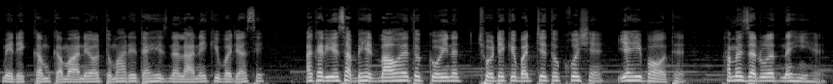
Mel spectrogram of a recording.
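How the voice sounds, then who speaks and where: A resigned poor husband from a cartoon, voiced by a man, speaking in a calm, consoling way. His voice sits a bit high, with soft music playing underneath. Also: moderate pace, lightly acted. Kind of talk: cartoon voice acting.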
